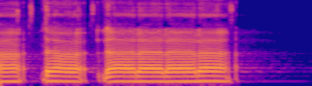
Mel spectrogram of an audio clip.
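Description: Background music: a voice singing a wordless melody in held, stepped notes with no beat, cutting off shortly before the end into a brief silence.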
